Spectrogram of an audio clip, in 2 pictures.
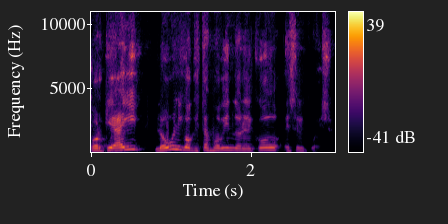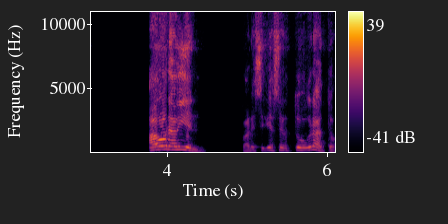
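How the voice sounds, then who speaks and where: Very wide pitch swings come through in a dry, close sound with no echo. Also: man. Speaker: neurodynamics instructor. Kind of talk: lecture. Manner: fast.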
